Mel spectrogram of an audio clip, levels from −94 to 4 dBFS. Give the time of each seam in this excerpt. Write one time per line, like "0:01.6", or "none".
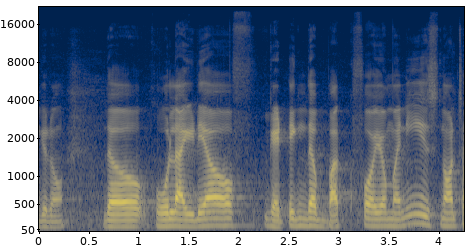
none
